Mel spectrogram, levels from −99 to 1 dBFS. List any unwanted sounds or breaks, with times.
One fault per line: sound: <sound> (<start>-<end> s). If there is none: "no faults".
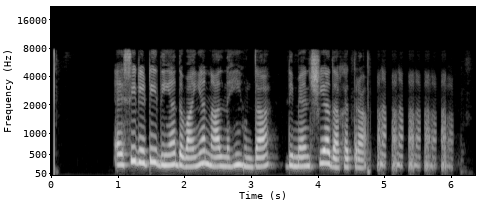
sound: laugh (4.9-6.0 s)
